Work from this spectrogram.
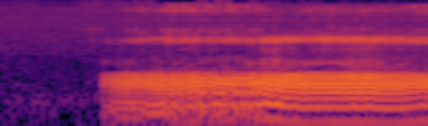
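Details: French Bulldog Napo, sound asleep after tiring himself out playing on a walk, starts a loud, rattling, buzzy snore that swells in abruptly and holds steady, indoors.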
